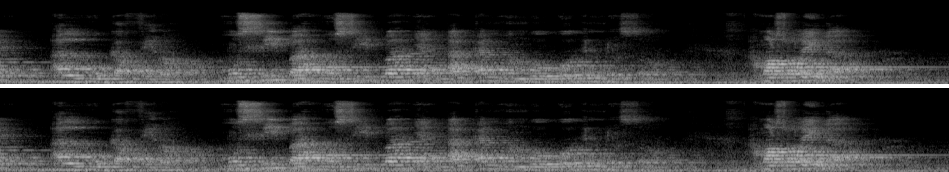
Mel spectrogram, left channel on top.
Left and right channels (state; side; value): identical; both; correlation 1.00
